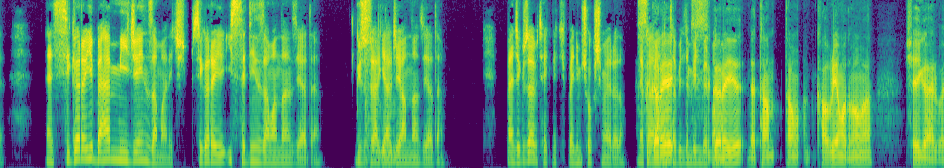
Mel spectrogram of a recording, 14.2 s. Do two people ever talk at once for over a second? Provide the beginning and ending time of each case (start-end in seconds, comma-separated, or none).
9.6-10.9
